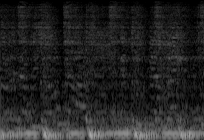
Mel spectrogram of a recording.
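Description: Electronic dance music with a steady thumping beat, a little over two beats a second.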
